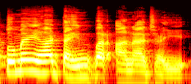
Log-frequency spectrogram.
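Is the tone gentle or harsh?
gentle. It sounds like gentle advice.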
